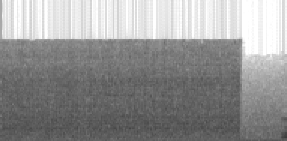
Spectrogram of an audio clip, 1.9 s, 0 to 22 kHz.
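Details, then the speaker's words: 1978 Datsun 280Z warming up right after fuel injector and fuel filter replacement, meant to cut cabin fumes and an engine ticking noise; smooth, steady low idle with an even beat, no misfire or ticking heard, normal idle. "so while the car is warming up over there it seems like it's running okay it sounds good"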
